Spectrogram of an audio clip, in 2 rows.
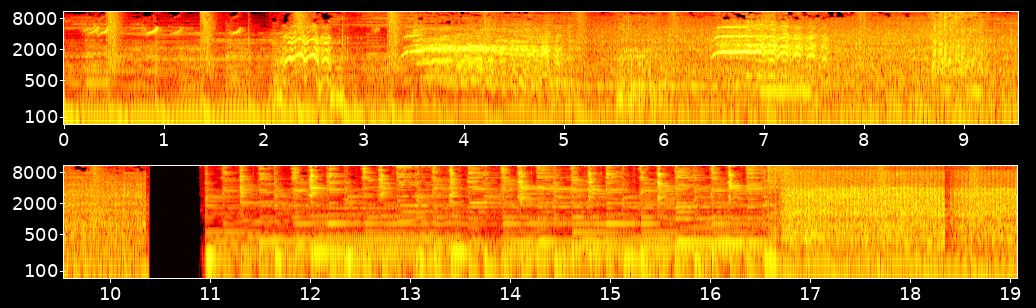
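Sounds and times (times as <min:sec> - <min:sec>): background music: 0:00.0 - 0:08.8, 0:10.9 - 0:19.0
horse neighing: 0:02.1 - 0:02.8, 0:03.4 - 0:07.7.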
